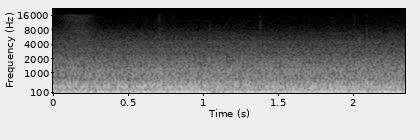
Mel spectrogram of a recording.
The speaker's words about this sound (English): because now as I'm driving home, I'm able to, you know, record this episode.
